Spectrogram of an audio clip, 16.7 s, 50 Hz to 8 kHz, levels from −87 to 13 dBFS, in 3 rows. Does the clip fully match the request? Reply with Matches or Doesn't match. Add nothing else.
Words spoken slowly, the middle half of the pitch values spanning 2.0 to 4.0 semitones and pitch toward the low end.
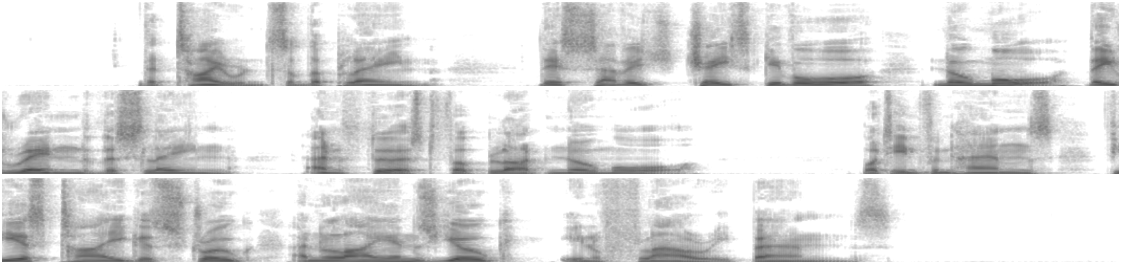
Doesn't match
